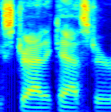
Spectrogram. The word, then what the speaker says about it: Stratocaster: I think I'm saying Stratocaster, right? I think that's what it was called. – You are saying it correctly.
